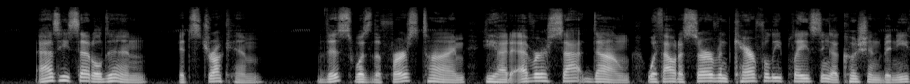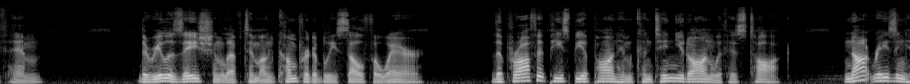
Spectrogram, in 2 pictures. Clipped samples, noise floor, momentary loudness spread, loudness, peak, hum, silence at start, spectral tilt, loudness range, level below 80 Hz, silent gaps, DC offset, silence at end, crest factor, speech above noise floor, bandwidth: under 0.1%; -61 dBFS; 10 LU; -20 LUFS; -2 dBFS; none; 0.4 s; -5.5 dB/octave; 3 LU; -54 dBFS; none; under 0.1%; 0 s; 18 dB; 41 dB; 15.5 kHz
